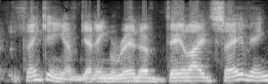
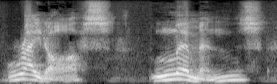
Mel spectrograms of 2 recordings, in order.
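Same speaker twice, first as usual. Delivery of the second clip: normal talking voice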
